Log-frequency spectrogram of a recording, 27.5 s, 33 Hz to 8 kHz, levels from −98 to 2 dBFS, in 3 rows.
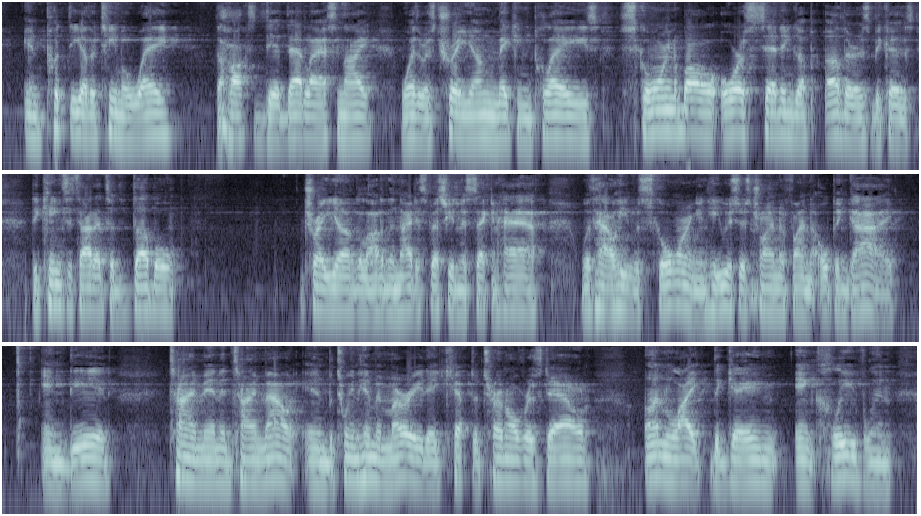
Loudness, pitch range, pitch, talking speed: -21 LUFS, 95-105 Hz, 95 Hz, 175 wpm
